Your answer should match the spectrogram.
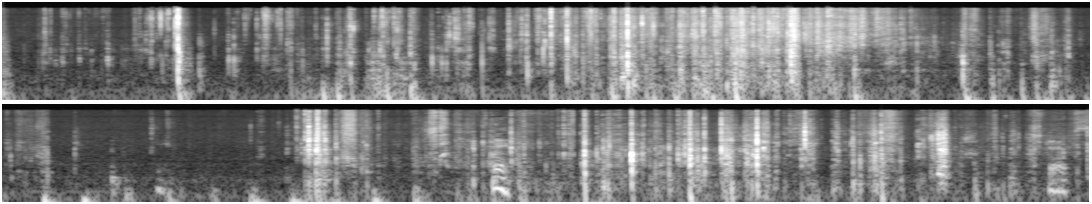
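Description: Packaging of a Pokémon booster box being torn and crinkled as the box is unwrapped and opened. It comes in crackling spells, loudest from about six to nine seconds in and again over the last six seconds, with a few dull knocks of the cardboard box between.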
